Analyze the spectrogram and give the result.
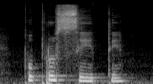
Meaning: to ask (for)
- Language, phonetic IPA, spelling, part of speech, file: Ukrainian, [pɔprɔˈsɪte], попросити, verb, Uk-попросити.ogg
